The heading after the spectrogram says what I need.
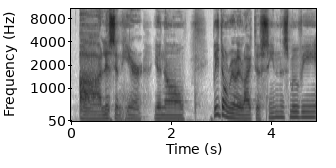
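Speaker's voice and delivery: clumsy, bad put-on Chinese accent, low pitched. Acting out what the cinema chain's owners would say, in an attempted Chinese accent. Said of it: "I can't do a Chinese accent very well".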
